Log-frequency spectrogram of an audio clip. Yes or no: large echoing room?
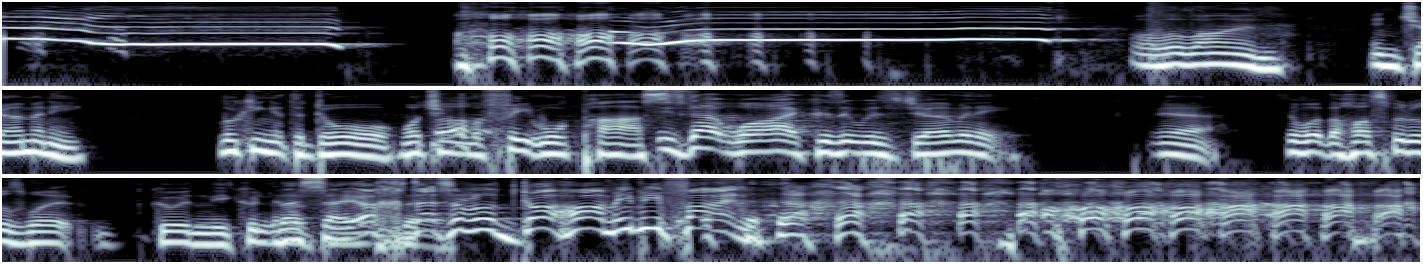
no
